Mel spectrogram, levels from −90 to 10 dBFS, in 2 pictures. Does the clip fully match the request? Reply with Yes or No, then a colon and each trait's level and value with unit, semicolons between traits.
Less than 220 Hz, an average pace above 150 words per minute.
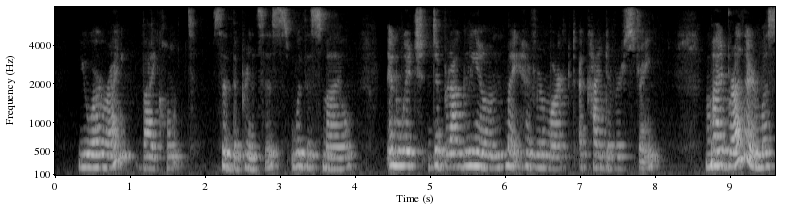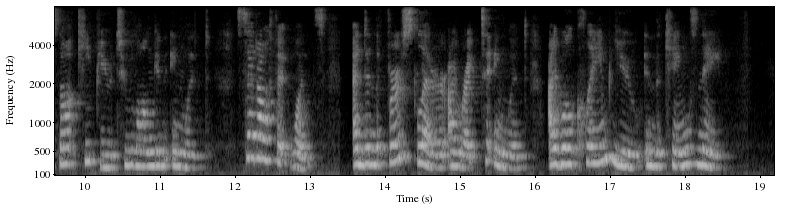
No: high, 235 Hz; average, 165 wpm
